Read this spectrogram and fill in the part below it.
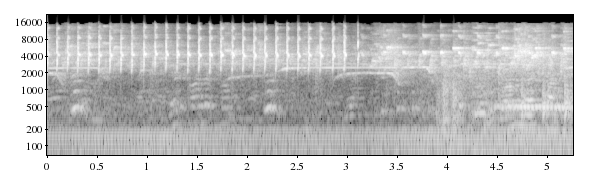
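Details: Lovebird at a singing competition pouring out rapid shrill chattering pulses for three seconds, then breaking into a looser, noisier jumble of notes alongside other contest birds.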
